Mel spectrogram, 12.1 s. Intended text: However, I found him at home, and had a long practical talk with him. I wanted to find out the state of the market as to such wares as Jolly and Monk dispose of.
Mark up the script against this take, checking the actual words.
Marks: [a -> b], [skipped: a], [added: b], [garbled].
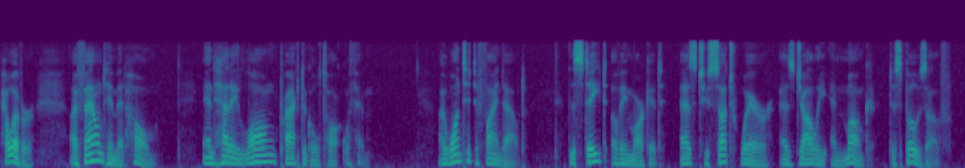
However, I found him at home, and had a long practical talk with him. I wanted to find out the state of [the -> a] market as to such [wares -> ware] as Jolly and Monk dispose of.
